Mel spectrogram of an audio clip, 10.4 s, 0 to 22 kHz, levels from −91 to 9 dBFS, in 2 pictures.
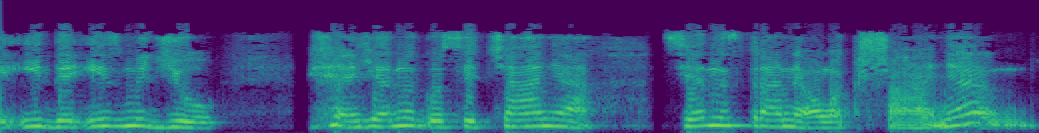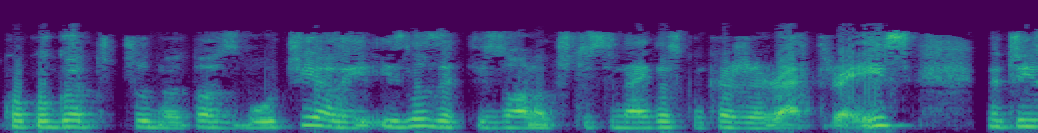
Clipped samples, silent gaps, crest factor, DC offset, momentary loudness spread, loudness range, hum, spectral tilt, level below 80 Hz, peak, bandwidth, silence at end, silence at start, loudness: under 0.1%; 10.07-10.11 s; 12 dB; under 0.1%; 7 LU; 3 LU; none; -4 dB/octave; -56 dBFS; -6 dBFS; 11 kHz; 0 s; 0 s; -18 LUFS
